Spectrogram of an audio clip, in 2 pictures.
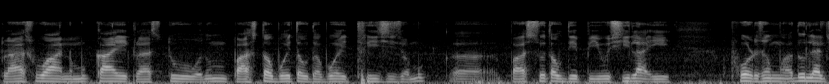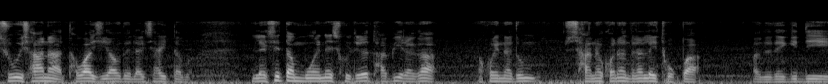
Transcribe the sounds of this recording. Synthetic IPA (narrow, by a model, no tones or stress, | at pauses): klaswanɐmukːajklastuɐdumpastɐwbojtɐwdɐbojtʰɾis̬izuɐmuk̚ | pasːutɐwdepiusilaʔipʰoɾɾɐs̬umuɐdulajk̚suisanɐtʰɐwajs̬ijawdɐlajk̚siɦajtɐbɐlajk̚sitɐmːojnɐiskulteɾdɐtʰabiɾɐɡaː | kʰojnɐdumsanɐkʰonɐdunɐlɐjtʰok̚pɐː | dudɐɡidi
